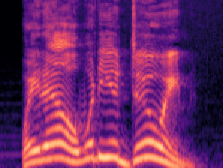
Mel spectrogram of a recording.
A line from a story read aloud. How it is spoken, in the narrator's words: yelled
